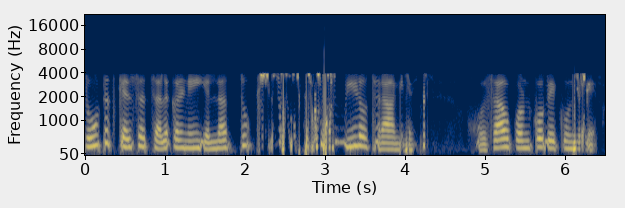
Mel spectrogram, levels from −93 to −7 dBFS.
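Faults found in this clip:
Codec 2 vocoder across whole clip: robotic, buzzy speech with heavy artefacts. The waveform is not preserved. The decoder rebuilds the voice from sine waves using only pitch, voicing, energy and a coarse spectral envelope, so natural texture is gone. Buzz character and density fit the top 3.2 kbit/s mode. Probable component: low-rate digital-radio vocoder in the voice path.

Bit errors on digital voice radio at 2.18–3.14 s, 3.94–4.40 s and 6.10–6.36 s. Synthetic voice jumps in pitch, level and tone colour, and breaks into warbles, bleeps and garbled robotic sound. The first burst is the worst, with roughly one bit in seven flipped. The later two are milder, at about 7 and 10 percent. Mechanism: corrupted bits alter per-frame pitch, voicing, energy and spectrum parameters, typical of fringe-coverage reception. Probable component: radio link feeding the vocoder.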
